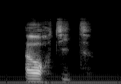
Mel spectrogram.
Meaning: aortitis
- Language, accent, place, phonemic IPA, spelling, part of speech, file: French, France, Lyon, /a.ɔʁ.tit/, aortite, noun, LL-Q150 (fra)-aortite.wav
